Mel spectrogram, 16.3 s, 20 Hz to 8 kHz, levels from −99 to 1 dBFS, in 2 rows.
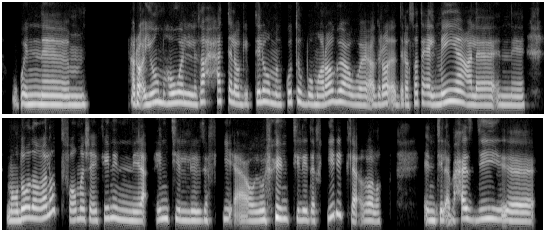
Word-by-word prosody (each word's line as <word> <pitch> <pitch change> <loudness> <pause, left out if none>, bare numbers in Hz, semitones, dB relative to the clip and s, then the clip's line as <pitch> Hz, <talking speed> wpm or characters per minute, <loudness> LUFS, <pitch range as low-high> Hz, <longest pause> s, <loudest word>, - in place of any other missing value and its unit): وإن 205 0 +1
آمم 195 -1 +2 0.7
رأيهم 230 +5 +3
هو 225 +2 +3
اللي 220 -3 +1
صح 255 +5 0
حتى 260 0 -4
لو 215 -3 +1
جيبت 205 +3 -5
لهم 245 -2 +2
من 205 -1 -2
كُتب 240 0 -2
ومراجع 225 +5 +1
وادرا 200 +2 -1
دراسات 195 +5 -5
علمية 220 +6 +2
على 200 -6 +1
إن 190 0 -3 0.4
الموضوع 210 +6 +4
ده 245 -1 +3
غلط، 285 - +1
فهُم 215 +2 -2
شايفين 220 +3 -2
إن 210 -5 0
لأ 190 - +1 0.2
أنتِ 235 +1 -1
اللي 200 -2 0
زفتي 205 +3 -8
أو 190 0 -2
يقولوا 205 +2 +2 0.2
لي - - +12
أنتِ 230 -1 -3
اللي 210 -1 0
تفكيرِك 270 - -3
لأ 180 - -1
غلط. 190 -2 -2 0.6
أنتِ 205 -1 0
الأبحاث 235 +3 +1
دي، 220 +1 -1
آآ 185 -1 +2
210 Hz, 150 wpm, -22 LUFS, 195-235 Hz, 0.7 s, لي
